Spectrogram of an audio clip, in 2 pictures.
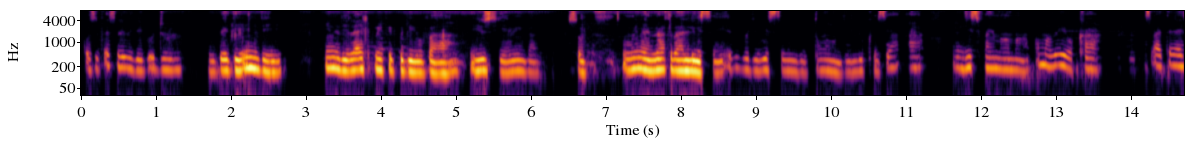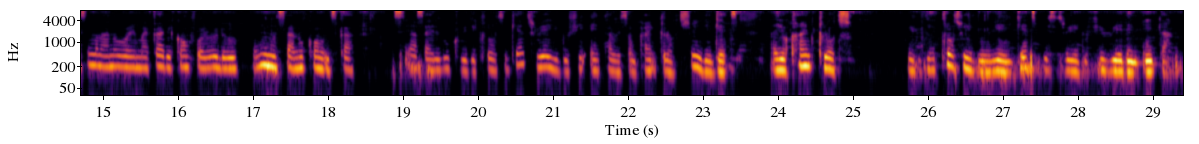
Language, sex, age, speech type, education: Nigerian Pidgin, female, 46-60, spontaneous, tertiary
